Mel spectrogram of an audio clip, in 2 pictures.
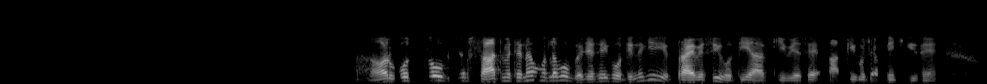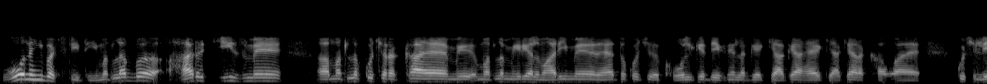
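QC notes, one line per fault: Throughout, G.729 codec: narrow phone-line band, nothing above 3.6 kHz, and a clearly rough, synthetic edge from pulse-coded rebuilding, which fits an 8 kbit/s stream.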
